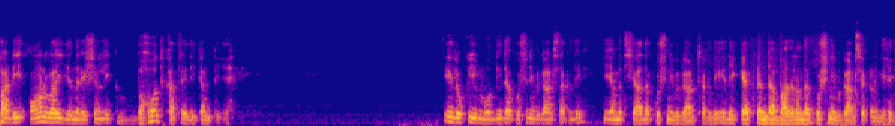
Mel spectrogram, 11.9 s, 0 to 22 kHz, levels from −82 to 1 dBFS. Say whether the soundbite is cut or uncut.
uncut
